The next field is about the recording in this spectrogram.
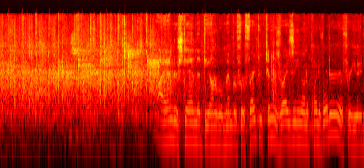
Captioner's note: some Applause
